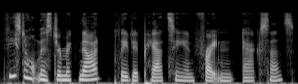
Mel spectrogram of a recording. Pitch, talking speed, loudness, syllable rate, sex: 200 Hz, 180 wpm, -20 LUFS, 6.1 syllables/s, female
